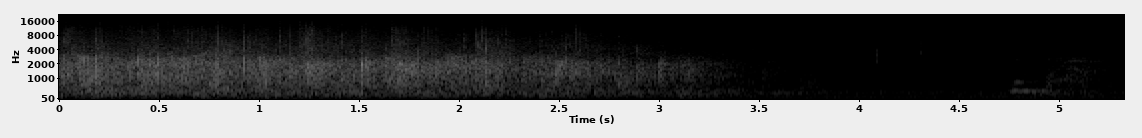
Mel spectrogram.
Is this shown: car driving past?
no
